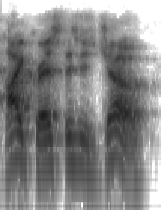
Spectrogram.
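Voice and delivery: a light imitation of cousin Joe, a different timbre; cousin Joe's voice. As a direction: give a hint of another man's voice coming out of you. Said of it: "it came out of my mouth just like that".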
